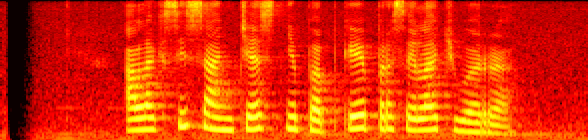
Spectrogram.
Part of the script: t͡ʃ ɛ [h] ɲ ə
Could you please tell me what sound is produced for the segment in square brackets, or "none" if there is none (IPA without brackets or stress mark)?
s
